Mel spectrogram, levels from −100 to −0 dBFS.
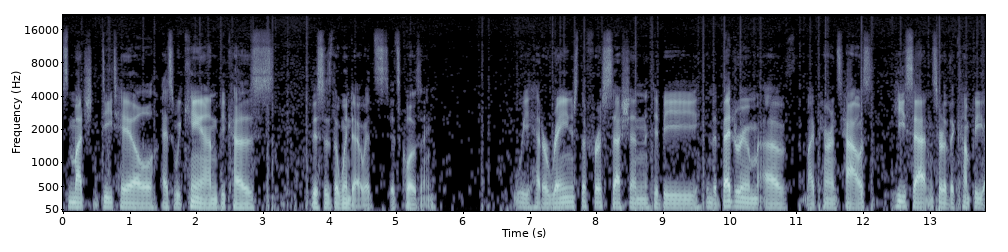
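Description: Overdone noise removal runs through the whole recording, from the first second to the last. A noise reduction process was set too aggressively for the noisy source, so it cuts individual frequency bands deeply, or mutes them entirely, whenever their level sits close to its noise estimate. Quieter components of the speech fall below that line and vanish along with the noise. The background drops and breaks up into twinkling specks.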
